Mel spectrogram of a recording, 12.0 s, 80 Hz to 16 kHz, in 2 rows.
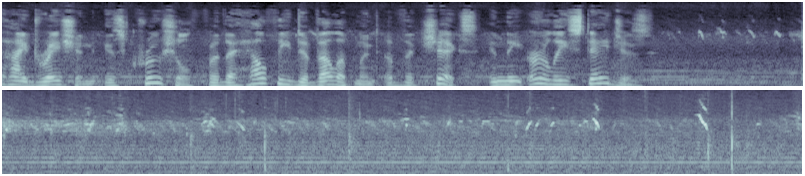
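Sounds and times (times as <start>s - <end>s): chicks peeping: 0.0s - 12.0s
low steady hum: 6.0s - 12.0s.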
